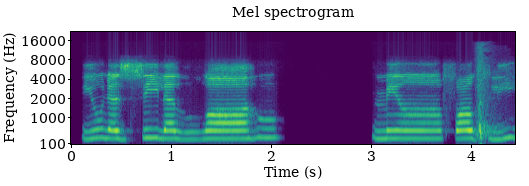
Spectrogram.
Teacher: یونزل اللہ کو لام کے ساتھ ملا دیں گے، حمزۃ الوصل ہمارا ڈراپ ہو جائے گا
